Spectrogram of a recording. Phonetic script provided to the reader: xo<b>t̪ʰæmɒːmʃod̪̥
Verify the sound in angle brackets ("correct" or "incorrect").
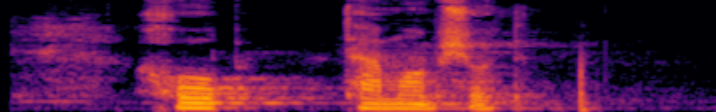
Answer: correct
